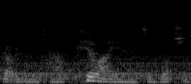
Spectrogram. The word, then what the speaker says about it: Kuwait: I used to first pronounce it Kuwait. I was basically reading the letters. However, when NCHLT said Quarriat, that sounds like the most logical pronunciation, if I haven't just got rid of the tab.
